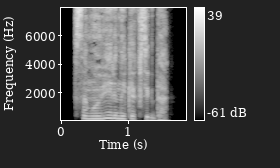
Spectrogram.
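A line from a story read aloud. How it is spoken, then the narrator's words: Sighing, sweetly smiling. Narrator (Russian): вздохнулась синеволосая и мило улыбнулась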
